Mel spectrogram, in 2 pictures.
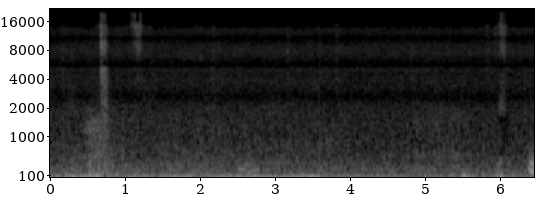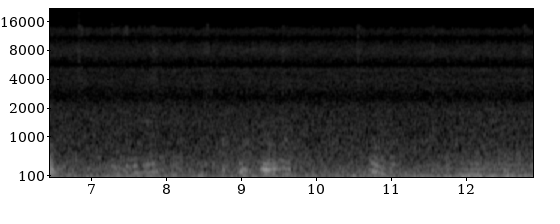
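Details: Shiba Inu named Happy snoring: soft, low rumbling breaths repeating roughly every three seconds, with a few faint squeaky nasal whistles between them and a couple of short clicks near the start.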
